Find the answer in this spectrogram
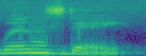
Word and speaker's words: Wednesday: d as in Wednesday. ما في d.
